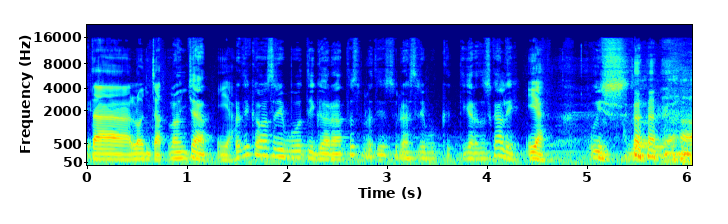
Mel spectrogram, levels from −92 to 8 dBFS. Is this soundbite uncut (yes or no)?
no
